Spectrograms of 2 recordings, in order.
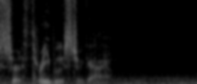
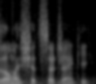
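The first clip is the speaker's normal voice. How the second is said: normal talking voice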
